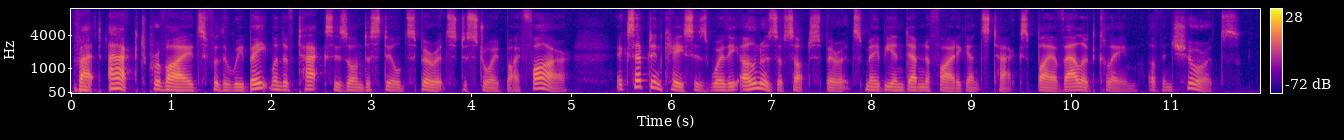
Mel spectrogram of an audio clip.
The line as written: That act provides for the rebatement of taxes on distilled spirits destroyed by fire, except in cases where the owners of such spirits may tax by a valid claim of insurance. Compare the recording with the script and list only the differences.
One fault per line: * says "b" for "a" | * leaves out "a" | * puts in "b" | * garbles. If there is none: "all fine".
* puts in "be indemnified against"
